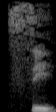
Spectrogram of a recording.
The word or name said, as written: scie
